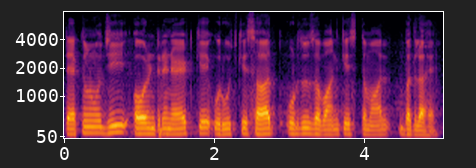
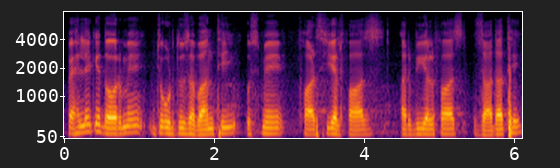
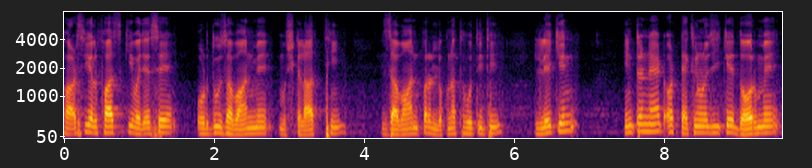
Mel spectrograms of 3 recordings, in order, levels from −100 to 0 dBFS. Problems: background sounds at intervals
